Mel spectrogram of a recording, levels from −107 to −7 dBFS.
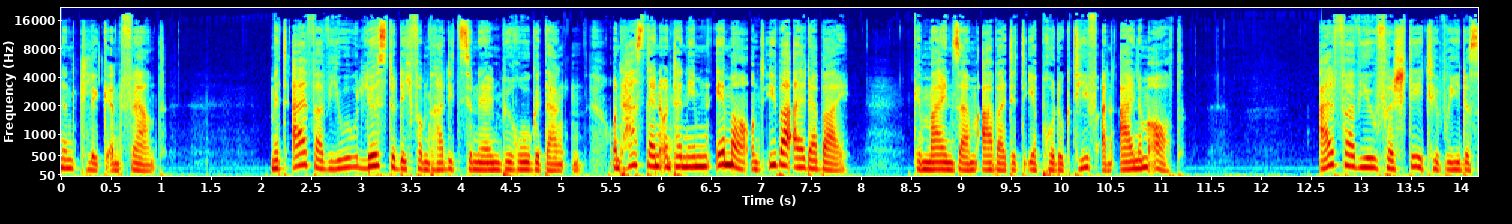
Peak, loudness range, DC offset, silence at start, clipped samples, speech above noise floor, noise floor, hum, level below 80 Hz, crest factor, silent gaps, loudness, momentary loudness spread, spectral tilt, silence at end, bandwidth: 0 dBFS; 5 LU; under 0.1%; 0 s; under 0.1%; 44 dB; -61 dBFS; none; -38 dBFS; 18 dB; none; -18 LUFS; 9 LU; -5 dB/octave; 0 s; 20 kHz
